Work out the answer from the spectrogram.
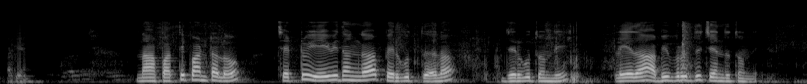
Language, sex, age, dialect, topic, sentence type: Telugu, male, 18-24, Telangana, agriculture, question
